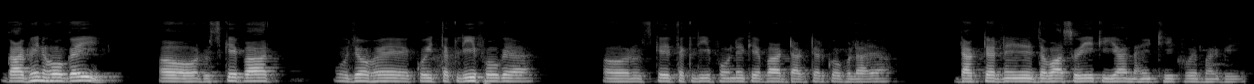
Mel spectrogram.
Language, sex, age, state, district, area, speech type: Hindi, male, 60+, Uttar Pradesh, Prayagraj, rural, spontaneous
